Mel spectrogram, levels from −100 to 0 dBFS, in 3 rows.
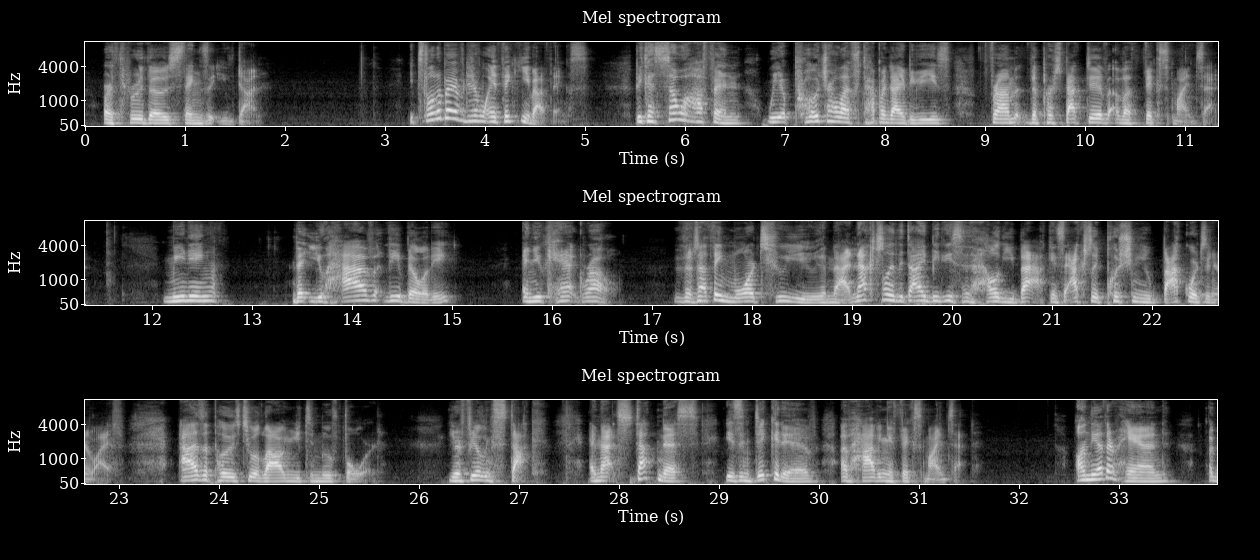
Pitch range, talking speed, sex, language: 125-175 Hz, 170 wpm, male, English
